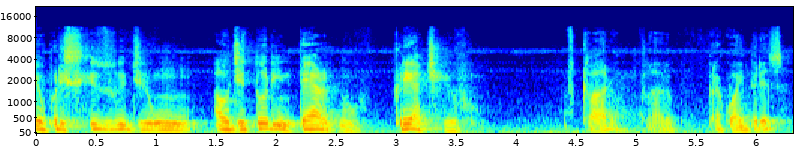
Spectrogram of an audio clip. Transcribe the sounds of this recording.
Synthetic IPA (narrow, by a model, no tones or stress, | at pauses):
ewpɾesizʊd͡ʒɪũawd͡ʒit̪oɾĩnt̪ɛɾnʊ | kɾiat͡ʃivʊ | kla̰ɾʊkla̰ɾʊpɾɐkʷõwɐẽpɾezɐ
